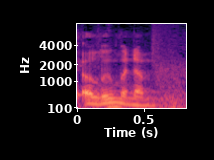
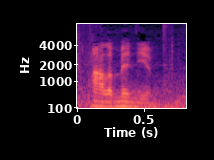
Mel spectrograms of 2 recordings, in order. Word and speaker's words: aluminium: Well, I mean, we say even just pronunciations, like we say aluminum. Mm-hmm. Oh yeah, sounds ridiculous. Aluminium.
